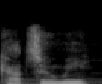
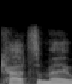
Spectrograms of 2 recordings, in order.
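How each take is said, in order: First: The name ends in an 'ee' vowel. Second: The name ends in an 'eh' vowel. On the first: The speaker calls it right. "and then Katsumi" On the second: The speaker calls it wrong. "Katsume would be with the e"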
